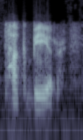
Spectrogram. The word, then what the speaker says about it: takbir: Muslims have a fundamental doctrine called takbir. It's spelled T-A-K-B-I-R, but it basically is the fundamental doctrine of God's greatness.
